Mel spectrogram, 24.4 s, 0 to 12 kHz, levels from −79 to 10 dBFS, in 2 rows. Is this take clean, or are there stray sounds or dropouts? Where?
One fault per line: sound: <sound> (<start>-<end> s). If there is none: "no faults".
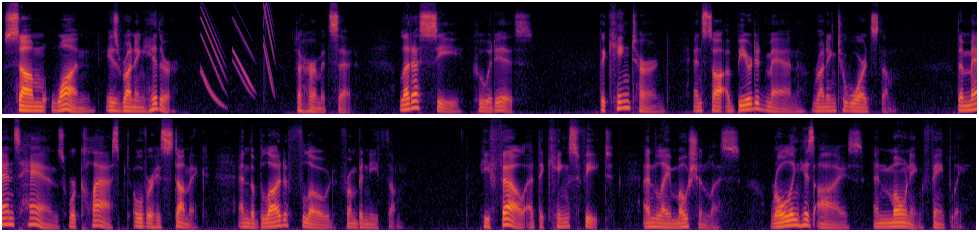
sound: chirp (2.5-3.4 s)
